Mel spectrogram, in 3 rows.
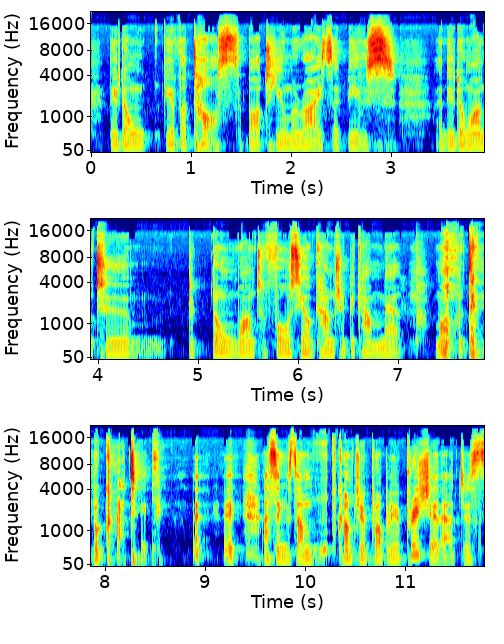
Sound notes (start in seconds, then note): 8.8 laughs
